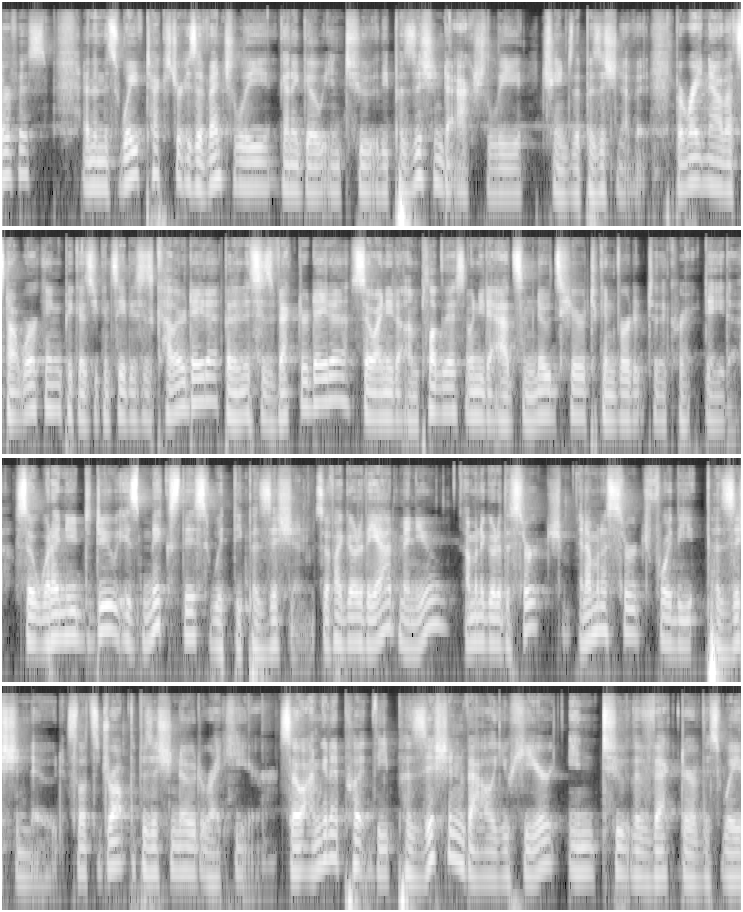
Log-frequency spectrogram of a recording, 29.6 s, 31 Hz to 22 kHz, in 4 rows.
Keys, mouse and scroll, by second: 0.3 middle click, 0.5-1.4 scroll up 1, 2.1-5.3 drag, 5.4-6.5 scroll down 1, 7.6-9.0 scroll up 1, 9.0-9.7 scroll down 1, 10.8-12.2 drag, 11.7-12.2 scroll down 1, 14.1 middle click, 15.0 middle click, 15.2-16.1 drag, 17.7-18.2 middle drag, 17.7-18.2 scroll down 1, 18.1 shift+a, 19.6 click, 20.4 click, 20.4 typing, 22.3 click, 23.1-24.9 drag, 23.3-23.8 scroll down 1, 24.7 middle click, 25.0-25.4 middle drag, 25.0-25.7 scroll up 1, 25.9-27.2 drag, 27.5 click, 28.7-29.1 drag, 29.3 click.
